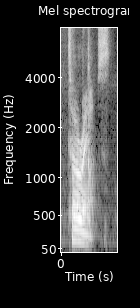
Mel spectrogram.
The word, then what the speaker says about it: Taramps: How you say it? Taramps. Taramps, y'all. So that's not how I say it.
